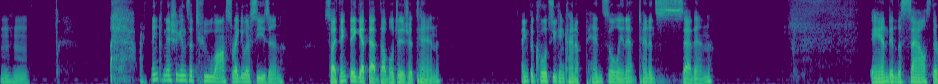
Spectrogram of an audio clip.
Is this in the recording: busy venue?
no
